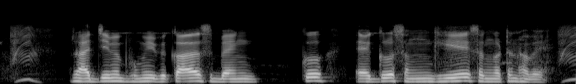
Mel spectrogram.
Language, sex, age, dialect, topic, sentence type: Bhojpuri, male, 25-30, Northern, banking, statement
